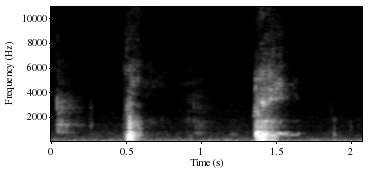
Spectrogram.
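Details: Yorkie with rapidly collapsing trachea in a 3am coughing fit, on cough medicine: two harsh, honking goose-like coughs over soft background noise.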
